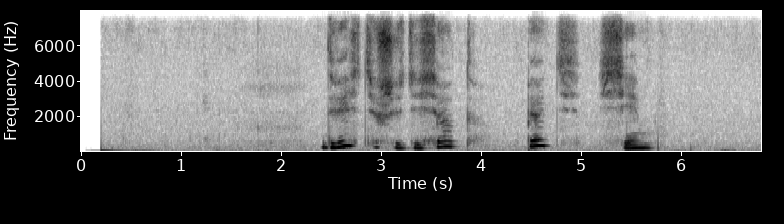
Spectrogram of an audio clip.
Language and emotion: Russian, sad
